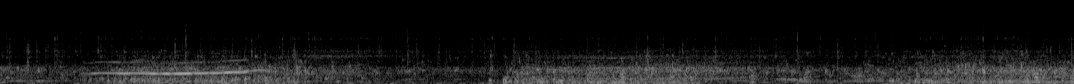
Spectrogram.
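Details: Whales recorded underwater at Chileno Bay, a single smooth rising tonal moan near the start, then rushing water, boat engine rumble and crackling clicks for the rest.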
